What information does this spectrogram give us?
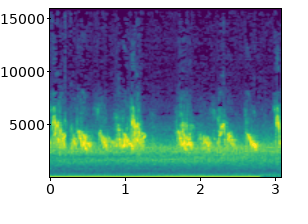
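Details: High-pitched, squeaky chattering from a bald eagle alerting after seizing a fish on 31 July 2020, as its partner drops down; notes run in quick, slightly descending bursts.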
